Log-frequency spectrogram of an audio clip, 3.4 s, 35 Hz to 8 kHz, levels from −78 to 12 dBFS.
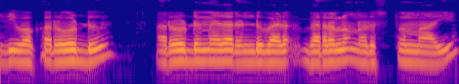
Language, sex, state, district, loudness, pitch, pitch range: Telugu, female, Telangana, Hyderabad, -15 LUFS, 150 Hz, 145-155 Hz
